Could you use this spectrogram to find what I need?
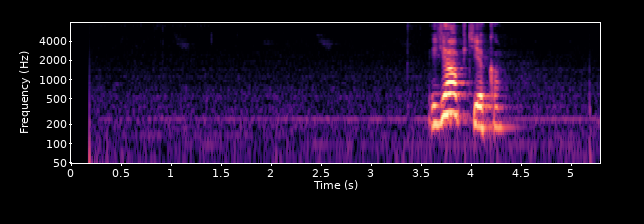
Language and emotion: Russian, neutral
